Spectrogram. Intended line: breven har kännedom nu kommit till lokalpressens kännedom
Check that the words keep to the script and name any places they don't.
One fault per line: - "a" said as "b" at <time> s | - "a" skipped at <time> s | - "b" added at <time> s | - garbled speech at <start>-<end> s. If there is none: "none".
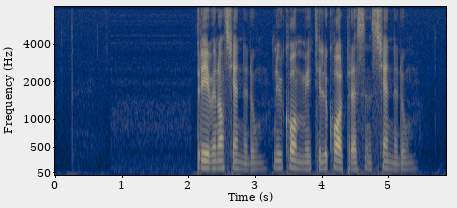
none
